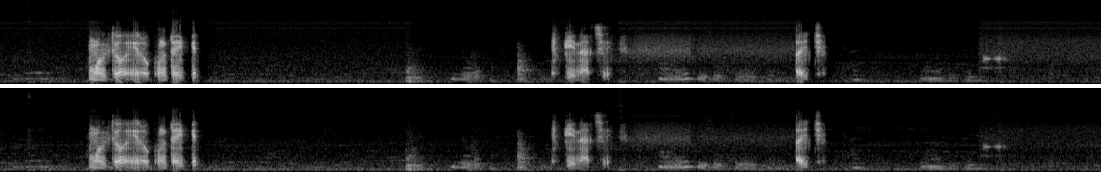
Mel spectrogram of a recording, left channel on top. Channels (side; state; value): both; normal; correlation 0.92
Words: এরকম টাইপের পেন আছে, রাইট?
